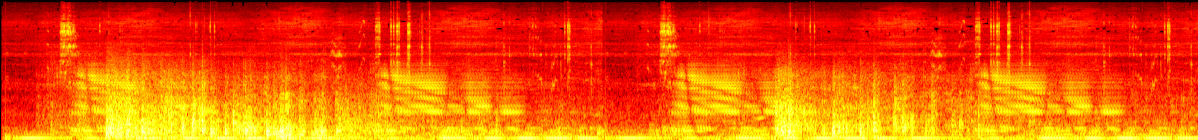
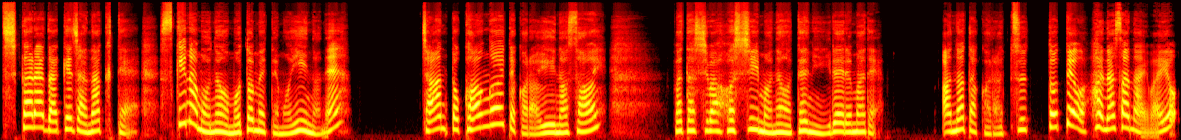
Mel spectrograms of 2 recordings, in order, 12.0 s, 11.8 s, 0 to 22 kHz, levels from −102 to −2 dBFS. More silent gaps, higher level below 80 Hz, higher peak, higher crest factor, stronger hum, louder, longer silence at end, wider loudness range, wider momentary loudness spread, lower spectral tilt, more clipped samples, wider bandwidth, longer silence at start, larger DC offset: neither; first, -22 dBFS vs -66 dBFS; first, 0 dBFS vs -6 dBFS; about the same, 16 dB vs 16 dB; neither; first, -17 LUFS vs -22 LUFS; about the same, 0 s vs 0.05 s; first, 7 LU vs 1 LU; about the same, 10 LU vs 9 LU; first, -5.5 dB/octave vs -3 dB/octave; neither; second, 16.5 kHz vs over 20 kHz; about the same, 0.05 s vs 0.05 s; neither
